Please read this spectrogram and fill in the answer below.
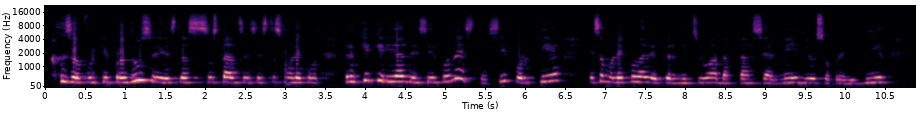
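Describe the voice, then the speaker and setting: A woman with a non-native accent, fairly high pitch, a dark, mellow tone and a fairly slow pace. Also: ordinary pitch variation. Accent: foreign accent in Spanish. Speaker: chemist, professor. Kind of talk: interview. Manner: halting, with false starts.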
